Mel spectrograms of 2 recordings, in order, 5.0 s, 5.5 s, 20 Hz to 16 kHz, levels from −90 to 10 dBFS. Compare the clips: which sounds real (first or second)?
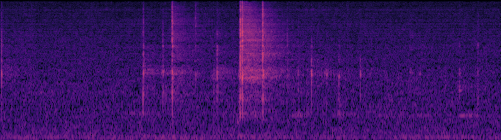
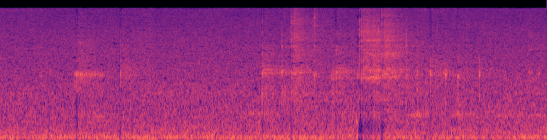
second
